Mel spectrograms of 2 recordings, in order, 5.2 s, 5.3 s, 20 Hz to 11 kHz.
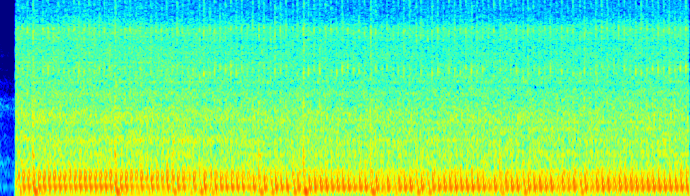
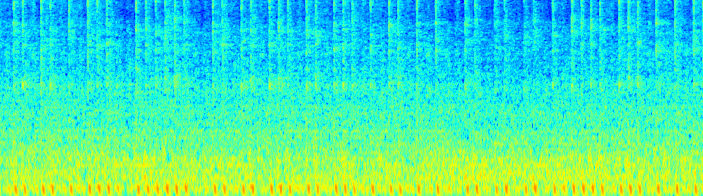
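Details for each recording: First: Yard Machines 24-inch snowblower with a Tecumseh 8 hp engine, after the carburetor was cleaned and its low and high mixture tuned to cure surging at full throttle: steady, even, rapid single-cylinder beat with no hunting. It runs smoothly. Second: Snow blower small single-cylinder engine after carburetor cleaning still surging, speed rising and falling instead of holding steady; hunting idle from cheap carburetor, new carburetor to be ordered.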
